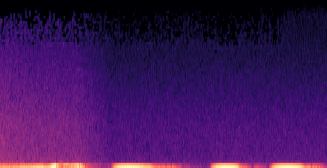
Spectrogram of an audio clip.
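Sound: mourning dove cooing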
